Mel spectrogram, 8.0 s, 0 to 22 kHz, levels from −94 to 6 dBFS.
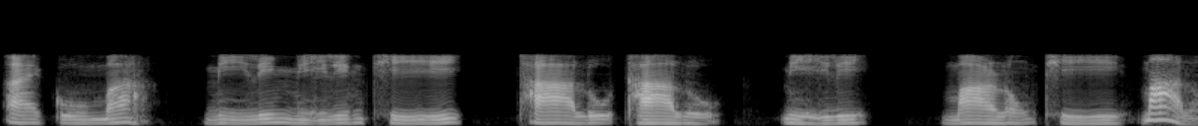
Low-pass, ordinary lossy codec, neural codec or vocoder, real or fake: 3.6 kHz; none; codec, 16 kHz in and 24 kHz out, 0.4 kbps, LongCat-Audio-Codec, two codebook decoder; fake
